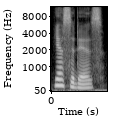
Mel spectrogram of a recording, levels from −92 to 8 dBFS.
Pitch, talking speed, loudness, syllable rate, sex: 180 Hz, 215 wpm, -15 LUFS, 4.1 syllables/s, female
